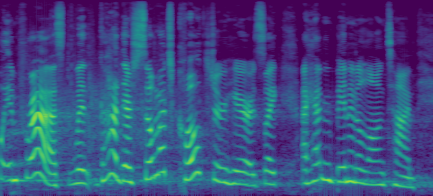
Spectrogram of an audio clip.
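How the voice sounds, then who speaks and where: The voice is raised and projected. Light background noise can be heard. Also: woman. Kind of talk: gala acceptance speech. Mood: warm, grateful. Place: hall. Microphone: podium.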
